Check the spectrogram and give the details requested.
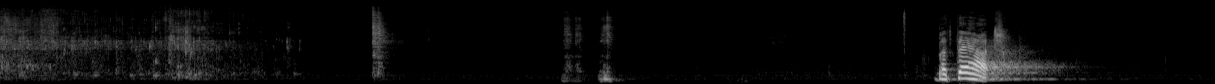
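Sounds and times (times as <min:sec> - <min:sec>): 
water pouring into a font: 0:00.0 - 0:03.1
speech: 0:09.4 - 0:10.2.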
